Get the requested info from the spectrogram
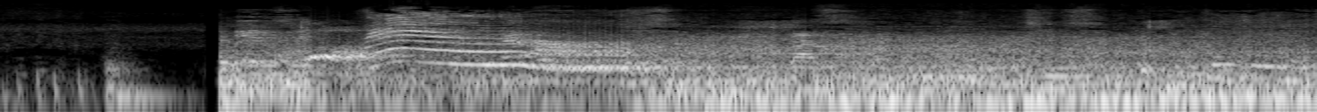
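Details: Domestic cat meowing: after a short burst of sound, one drawn-out harmonic meow rises and then falls, over steady background noise.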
